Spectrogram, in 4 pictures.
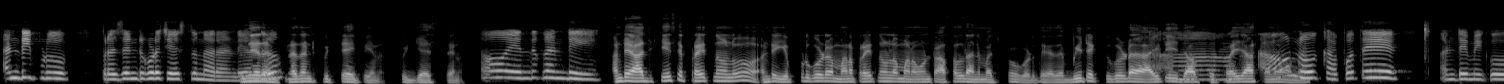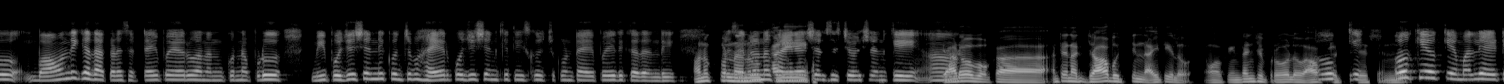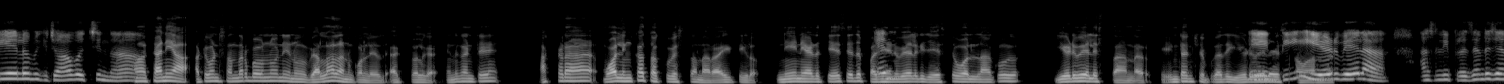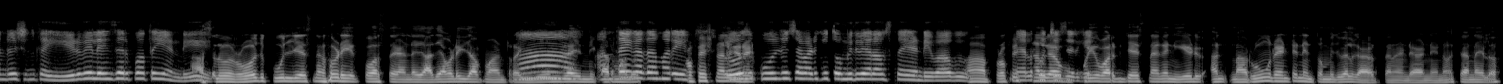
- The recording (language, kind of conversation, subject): Telugu, podcast, మీ కొత్త ఉద్యోగం మొదటి రోజు మీకు ఎలా అనిపించింది?
- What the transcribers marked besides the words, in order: in English: "ప్రెజెంట్"; in English: "ప్రెజెంట్"; in English: "క్విట్"; in English: "బీటెక్"; in English: "ఐటీ జాబ్స్ ట్రై"; lip smack; in English: "సెట్"; in English: "పొజిషన్‌ని"; in English: "హైయర్ పొజిషన్‌కి"; in English: "ప్రెజెంట్"; in English: "ఫైనాన్షియల్ సిచ్యుయేషన్‌కి"; in English: "జాబ్"; in English: "ఐటీ‌లో"; in English: "ఇంటర్న్‌షిప్ రోల్ ఆఫర్"; in English: "ఐటీఐలో"; in English: "జాబ్"; in English: "యాక్చువల్‌గా"; in English: "ఐటీ‌లో"; in English: "ఇంటర్న్‌షిప్"; in English: "ప్రెజెంట్ జనరేషన్‌కి"; chuckle; in English: "ప్రొఫెషనల్‌గా"; in English: "ప్రొఫెషనల్‌గా"; in English: "వర్క్"; in English: "రూమ్"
